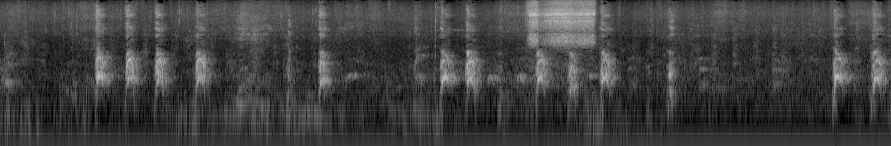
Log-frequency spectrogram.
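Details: Young Border Collie puppies of Gem and Sky's litter, timid and barely moving on their first trip to the garden after vaccination, let out sharp high yips in irregular clusters, with a second of hissing noise midway.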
